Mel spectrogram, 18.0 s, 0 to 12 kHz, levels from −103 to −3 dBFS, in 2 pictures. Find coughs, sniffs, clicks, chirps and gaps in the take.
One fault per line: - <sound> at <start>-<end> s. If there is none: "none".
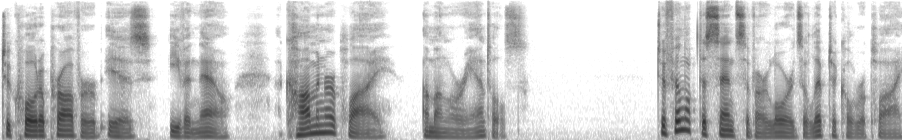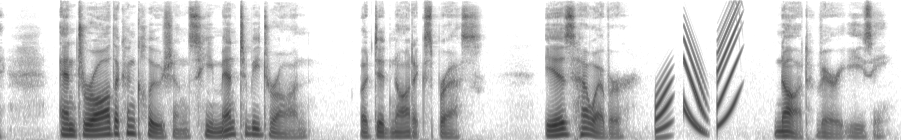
- chirp at 15.6-16.5 s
